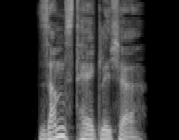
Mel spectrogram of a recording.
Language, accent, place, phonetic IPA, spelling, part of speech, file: German, Germany, Berlin, [ˈzamstɛːklɪçɐ], samstäglicher, adjective, De-samstäglicher.ogg
- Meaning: inflection of samstäglich: 1. strong/mixed nominative masculine singular 2. strong genitive/dative feminine singular 3. strong genitive plural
